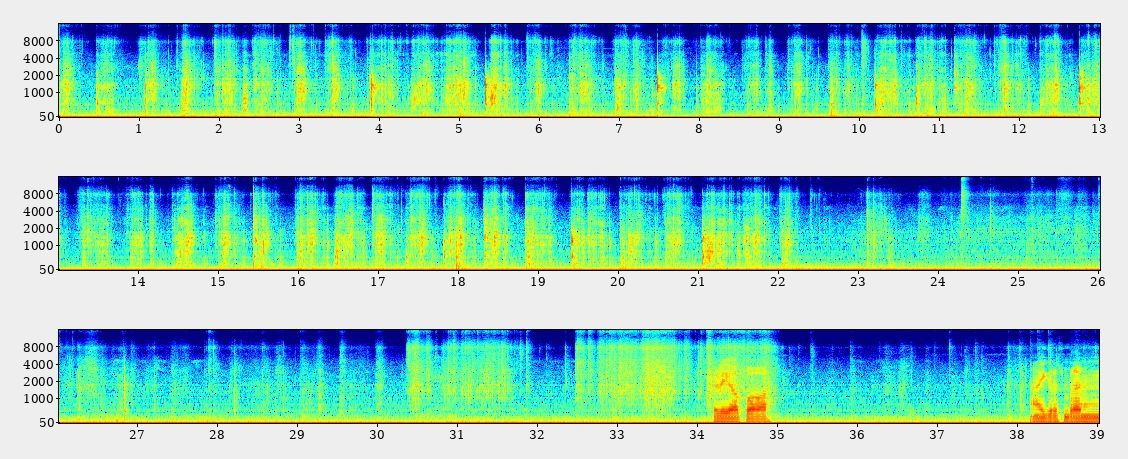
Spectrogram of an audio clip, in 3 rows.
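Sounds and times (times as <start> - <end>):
pestle knocking against mortar: 0.0 - 22.2
stone pestle grinding in mortar: 0.0 - 23.8.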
